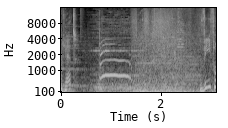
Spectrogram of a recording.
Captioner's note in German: Katze miaut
